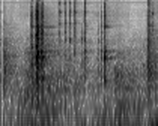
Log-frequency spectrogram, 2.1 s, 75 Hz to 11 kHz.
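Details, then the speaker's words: Range Rover L405 with a known mechanical fault, turned slowly by hand: scattered light metallic clicks and ticks, growing stiff; engine rotates both ways, so a timing chain problem is suspected. "It turns. Yeah. But can you hear that noise? Listen. It gets stiff."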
